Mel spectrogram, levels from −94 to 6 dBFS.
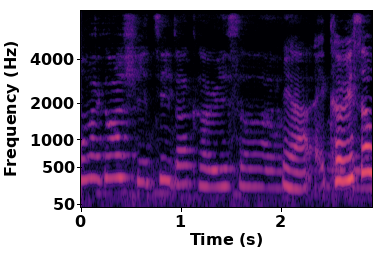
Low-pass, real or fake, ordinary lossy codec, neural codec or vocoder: none; fake; none; codec, 16 kHz, 16 kbps, FreqCodec, smaller model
